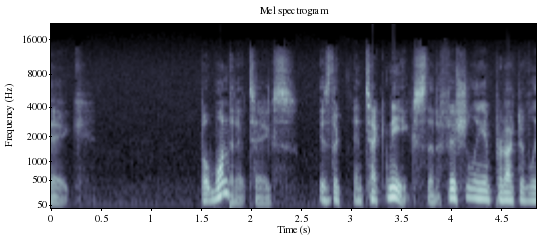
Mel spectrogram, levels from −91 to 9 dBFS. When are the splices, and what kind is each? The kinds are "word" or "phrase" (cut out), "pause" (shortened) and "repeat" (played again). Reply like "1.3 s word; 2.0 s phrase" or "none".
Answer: 1.8 s word; 2.5 s pause; 2.9 s phrase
